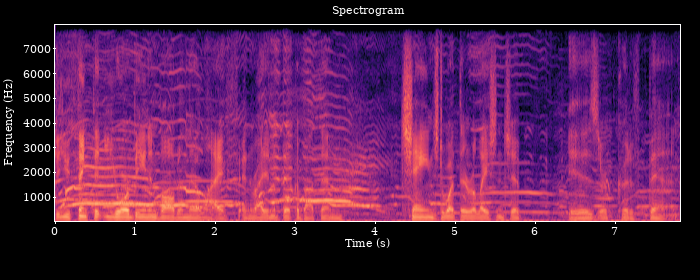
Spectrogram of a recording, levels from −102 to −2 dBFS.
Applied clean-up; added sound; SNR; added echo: none; Cheering; 2 dB; none.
